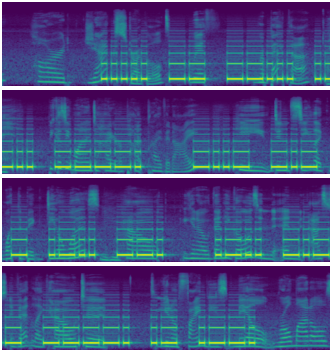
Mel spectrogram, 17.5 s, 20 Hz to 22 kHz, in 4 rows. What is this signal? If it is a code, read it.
Morse code, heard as electronic beeps, machine-sent, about 18 wpm, spaced as for 15 wpm, 360 Hz, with room echo and speech in English. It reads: 5M7L9 XKTLG LY9AP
